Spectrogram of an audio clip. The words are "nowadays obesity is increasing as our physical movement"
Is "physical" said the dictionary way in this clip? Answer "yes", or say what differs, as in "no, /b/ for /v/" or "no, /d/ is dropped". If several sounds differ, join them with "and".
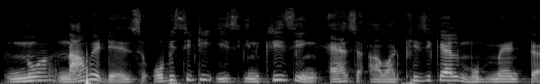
no, /p/ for /f/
